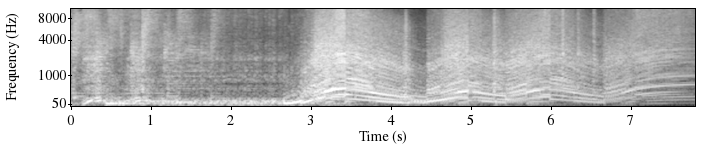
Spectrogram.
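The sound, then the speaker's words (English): A race car engine revs and accelerates at a race start: a low rumble gives way to a loud, harmonically rich roar that climbs in pitch several times in a row as it shifts through gears, then holds strong to the end. “Strap in, window nets up, the pedals are down, and when the green flag drops, we go.”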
